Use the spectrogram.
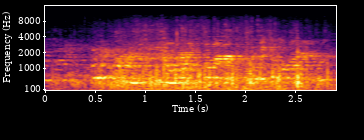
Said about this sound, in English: Horses are still trotting at Bangor Raceway, a few hundred yards from Hollywood Slots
